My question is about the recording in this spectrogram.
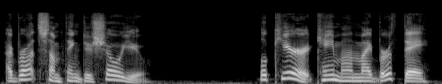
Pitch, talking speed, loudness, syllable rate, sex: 170 Hz, 175 wpm, -17 LUFS, 5.4 syllables/s, female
